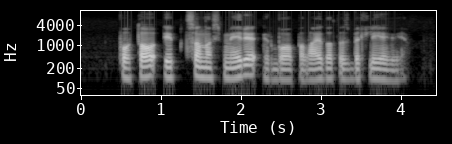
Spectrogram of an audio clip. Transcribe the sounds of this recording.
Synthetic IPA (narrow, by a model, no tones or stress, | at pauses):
poːt̪oːɪp̚ʲt̪sɐnoːsmʲɪɾʲeːɪɾbʊʋoːpɐlˠɐɪd̪oːt̪ɐsbʲɛt̪ʲlʲiɛjojɛ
